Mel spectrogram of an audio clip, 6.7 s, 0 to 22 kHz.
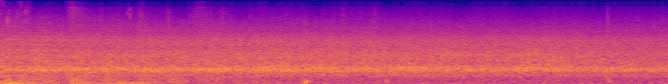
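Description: A stadium crowd in College Football 26 keeps up a steady, broad roar, a continuous wash of cheering voices at even loudness with no distinct peaks.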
